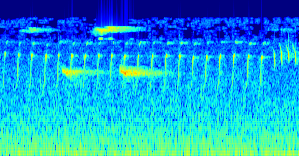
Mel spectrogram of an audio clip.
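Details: Singing canary: a steady rolling trill of high repeated notes with overlaid thin whistled tones, ending in a quick burst of faster, tightly packed notes.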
